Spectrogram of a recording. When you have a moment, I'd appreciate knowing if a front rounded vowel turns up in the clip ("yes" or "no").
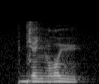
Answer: yes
